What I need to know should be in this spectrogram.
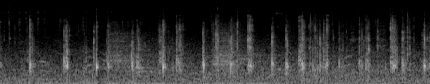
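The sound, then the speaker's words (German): Horse hooves clip-clopping in a brisk, regular rhythm, many crisp knocks over a steady background. “Bevor die Pferde jetzt nervös werden, ja, lassen wir es gut sein. Die haben heute genug geleistet.”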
